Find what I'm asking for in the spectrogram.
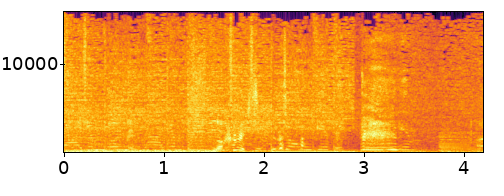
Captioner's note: laughs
